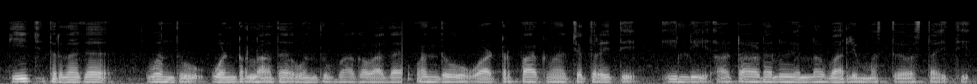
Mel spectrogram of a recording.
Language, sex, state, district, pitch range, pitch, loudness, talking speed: Kannada, male, Karnataka, Bijapur, 110-120 Hz, 115 Hz, -21 LUFS, 105 wpm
